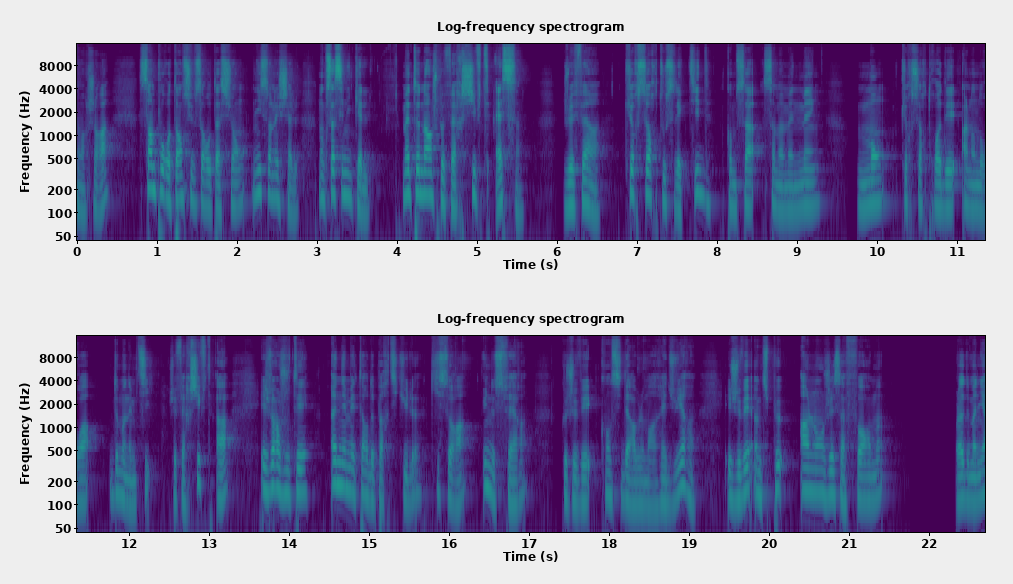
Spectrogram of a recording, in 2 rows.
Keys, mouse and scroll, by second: 4.9 shift+s, 11.4-12.5 scroll up 3, 12.5 shift+a, 16.4-21.5 middle drag, 21.5 s, 22.4-22.7 middle drag.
